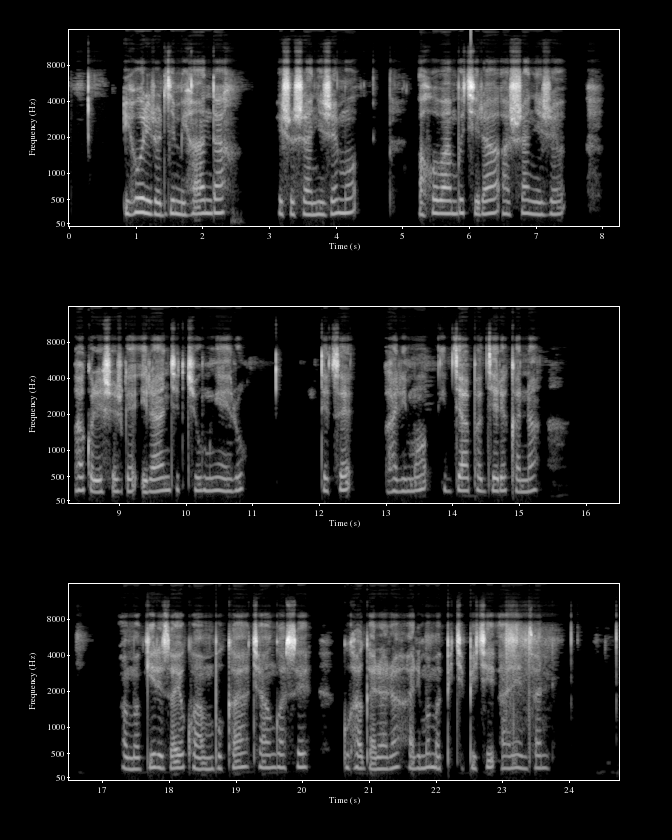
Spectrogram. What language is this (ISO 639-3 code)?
kin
